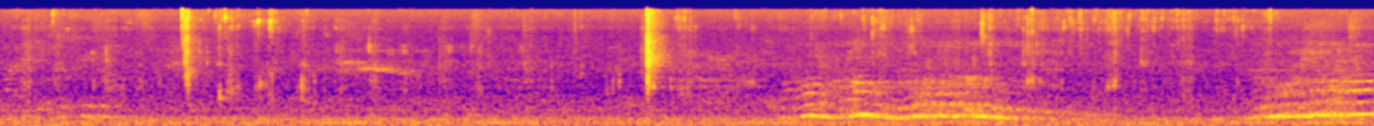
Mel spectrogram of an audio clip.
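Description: Close-up mouth sounds of a person chewing a mouthful of taco, with a few sharp wet clicks. Twice, past halfway and again near the end, comes a drawn-out hum of the voice, the 'mmm' of someone enjoying the food.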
